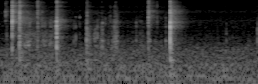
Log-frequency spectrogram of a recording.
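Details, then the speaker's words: Keyboard spacebar (magnetically stabilized, on numpad) makes sharp clacks with a small extra click on one side, where the stabilizer clip was cut too short and sits too high, unlike the other side. "So that's why this side makes that little clicking sound, but the other side doesn"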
